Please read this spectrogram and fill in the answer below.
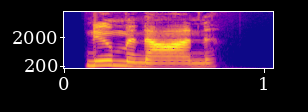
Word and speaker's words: noumenon: Let's get the make sure we're saying it right. As I whisper into your ear. Y'all see this? What it do? What it do YouTube? What it do Twitch? Phenomenon. Phenomenon. Noumenon. Noumenon. Phenomenon and noumenon.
